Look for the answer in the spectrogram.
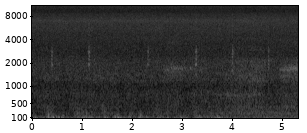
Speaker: it sounds like rain but it's actually just the power coming off the wires while not coming off but the audibilitiness definitely goes up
